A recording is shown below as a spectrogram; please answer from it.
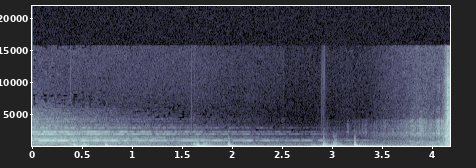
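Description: Heartbeat sound effect: three low double thumps about a second and a quarter apart, with a high steady tone fading away under the first half.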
